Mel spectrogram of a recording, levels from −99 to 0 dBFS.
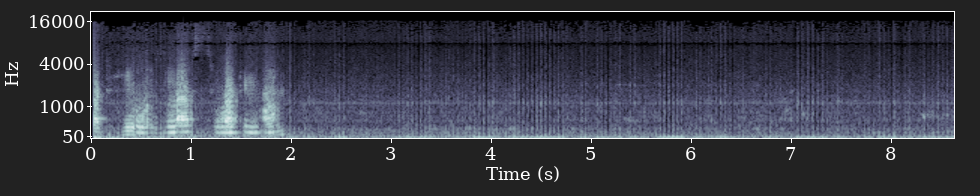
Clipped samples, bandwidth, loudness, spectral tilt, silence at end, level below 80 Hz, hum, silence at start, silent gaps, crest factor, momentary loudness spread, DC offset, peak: under 0.1%; 16 kHz; -18 LUFS; -7.5 dB/octave; 0 s; -36 dBFS; none; 0 s; none; 22 dB; 27 LU; under 0.1%; 0 dBFS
